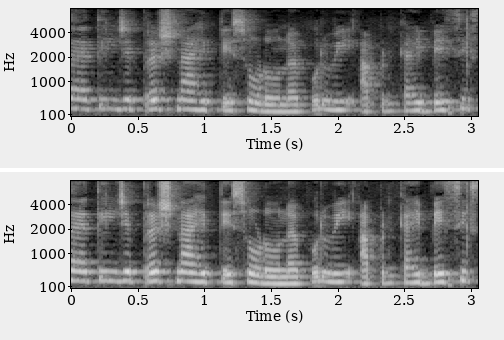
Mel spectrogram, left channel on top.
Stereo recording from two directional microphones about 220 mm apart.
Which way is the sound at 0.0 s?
35° right (ahead or behind).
